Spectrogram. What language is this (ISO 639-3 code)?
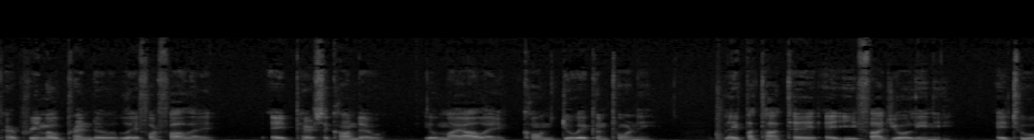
ita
